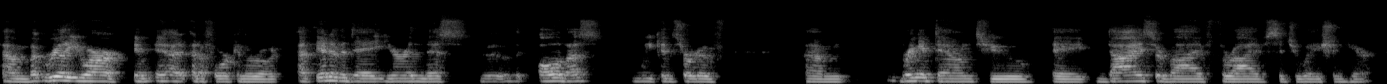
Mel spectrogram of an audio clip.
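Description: A man, giving a business webinar with many fillers and restarts, his voice slightly raspy from much talking. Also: medium pitch, little pitch movement. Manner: halting, many fillers and repeated starts. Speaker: business mentor presenting a webinar. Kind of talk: unscripted slide presentation. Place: home room, indoors. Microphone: webcam on a video call. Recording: roomy webcam sound from a distance.

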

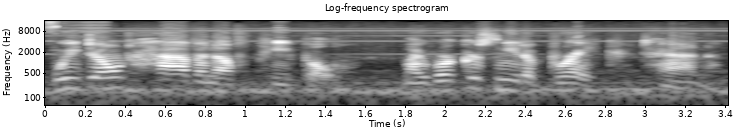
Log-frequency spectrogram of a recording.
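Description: A man's voice: mid-range voice, animated, normal speed, sharp tone, a little hiss or hum, low-quality recording. A man playing a harried, weary station work boss in a video game, pleading for his workers.

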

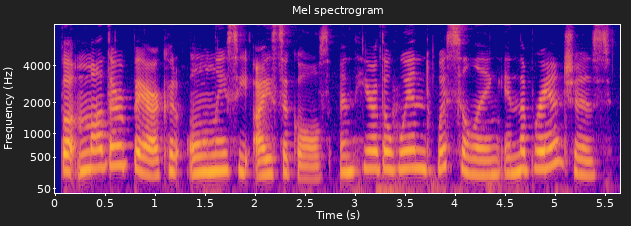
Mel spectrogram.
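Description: Young lady teacher doing storytime for little kids, high expressive voice. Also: unhurried. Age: young adult. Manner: expressive, addressing small children with questions. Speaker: children's literacy teacher. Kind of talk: story read-aloud and lesson for young children.

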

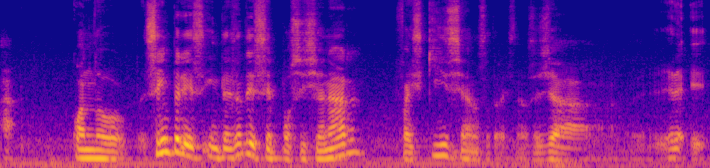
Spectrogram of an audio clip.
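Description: A man in his forties with a Spanish-speaking South American accent answers as a podcast guest. His voice is dark and creaky, and his phrasing is hesitant and conversational. There is faint noise behind him. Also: medium pitch, animated, unhurried. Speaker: guest, entrepreneur. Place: small foam-treated podcast studio. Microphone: studio mic on boom arm.

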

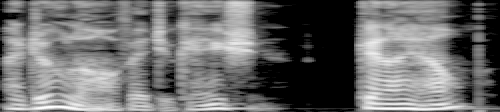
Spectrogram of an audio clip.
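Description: A man voicing a wry, unbothered male dragon in an audiobook, with a dry, deadpan, teasing delivery. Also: medium pitch, normal speed, creaky, slightly rough. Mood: amused.

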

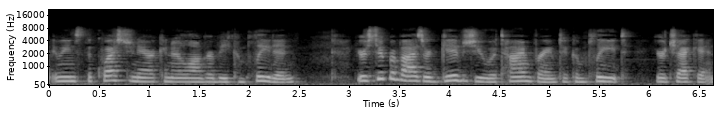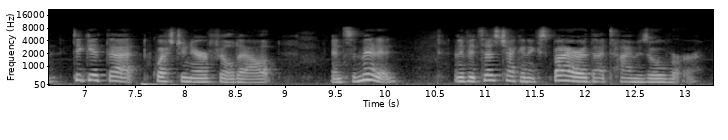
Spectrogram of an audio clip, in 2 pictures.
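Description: A woman giving a conversational, explanatory tutorial voice-over in a plain-spoken, instructive manner. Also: medium pitch. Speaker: tutorial presenter.

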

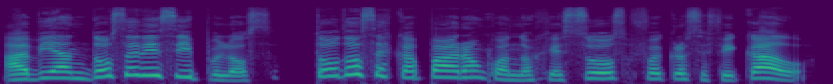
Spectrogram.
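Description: A woman's voice: high-pitched, sing-song, moderate pace. A woman in her sixties, a farmer, giving an earnest church testimony on a studio stage, reciting scripture and acting out conversations. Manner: earnest, quotes scripture at length and acts out dialogue with a raised voice. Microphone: lapel mic.

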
